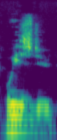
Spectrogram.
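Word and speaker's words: Wiegedood: Like, it looks like Weege Dude. – Yeah, like D-U-D-E, but it's not spelled that way. – D-O-O-D.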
